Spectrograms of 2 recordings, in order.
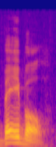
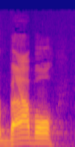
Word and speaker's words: Babel: So we're going to be focusing on the story of the Tower of Babel, or Babel, if you prefer to pronounce it according to the word that has come from it.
